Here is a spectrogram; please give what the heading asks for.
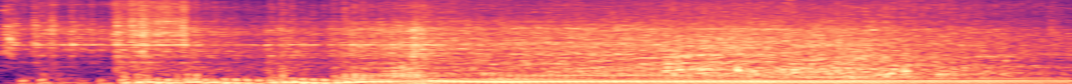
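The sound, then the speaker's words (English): An all-terrain vehicle engine runs steadily, a loud low throbbing drone that builds during the first second and then holds evenly, with no voices. “a rising new recreational phenomenon, the all-terrain vehicle. You know, ATVs.”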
